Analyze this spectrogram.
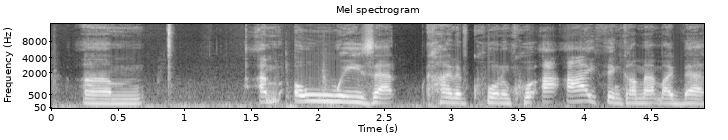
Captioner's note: none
